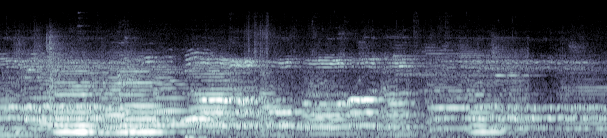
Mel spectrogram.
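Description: A soprano voice singing long held notes over a bowed cello accompaniment, growing softer near the end.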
